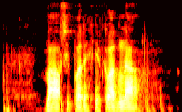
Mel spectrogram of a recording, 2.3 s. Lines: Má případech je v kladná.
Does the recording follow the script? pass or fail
pass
